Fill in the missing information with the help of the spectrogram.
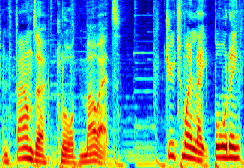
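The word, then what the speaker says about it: Moët: After stowing my bag, I'm offered a refreshing glass of Moet. Yes, before you say, it's pronounced with a hard T thanks to its Dutch heritage and founder Claude Moet.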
